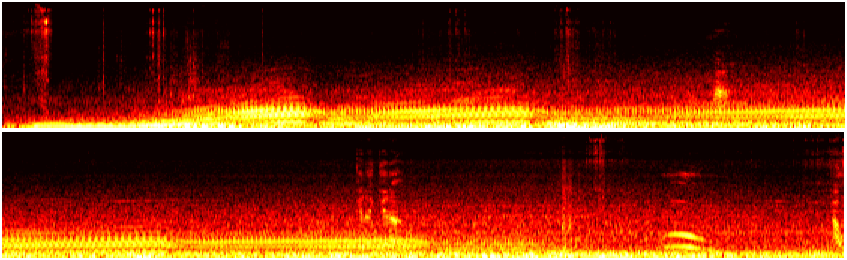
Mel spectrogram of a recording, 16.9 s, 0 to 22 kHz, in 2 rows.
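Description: A BMW 330i engine roars loudly as it accelerates hard at night in Germany, pitch climbing through several gear shifts with a steady droning pull between them.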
